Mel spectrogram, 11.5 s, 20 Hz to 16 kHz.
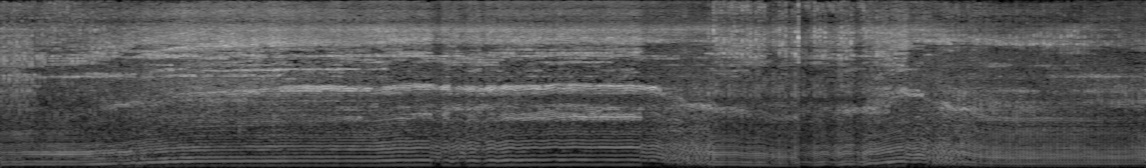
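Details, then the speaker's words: STIHL FC 90 edger after a general service and tune-up, primed after sitting, first pull: it revs into a clean, steady high whine and drops back smoothly, with less vibration than before; normal running. "It's not vibrating as much. Took a lot of that vibration out of there, which is good."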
